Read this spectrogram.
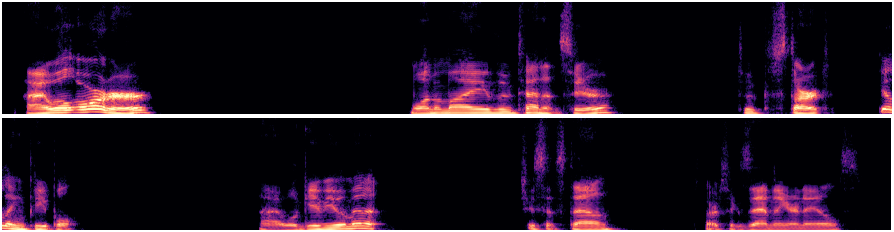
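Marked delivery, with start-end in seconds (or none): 0.2-9.6 brusque, short, clipped, curt delivery. Narrating a scene, voicing her reply to people hiding from her: short, curt. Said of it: "she says, shortly".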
